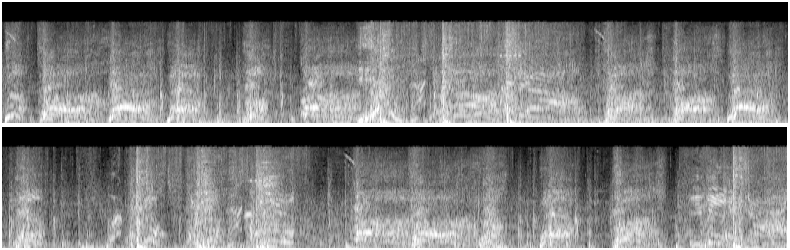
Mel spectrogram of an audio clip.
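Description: Heavy blows thud and clang in a struggle.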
